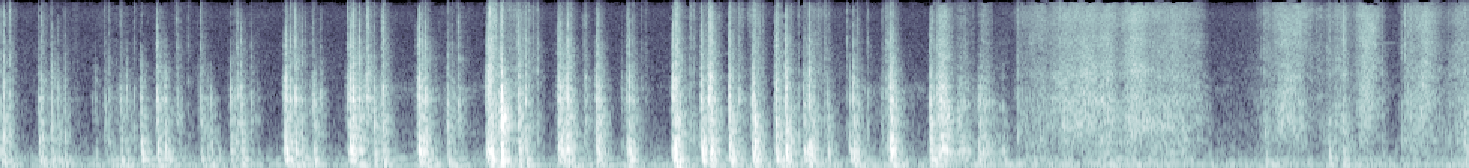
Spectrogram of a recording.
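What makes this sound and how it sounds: Fingertips tap the rim and outer surface of a hollow drum lamp shade, made of fabric laminated on a stiff perforated backing, while it is held up. Quick, dry, short taps come in uneven bursts over a faint low hum. Near the end they give way to a soft, bright, scratchy brushing before a few more taps.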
